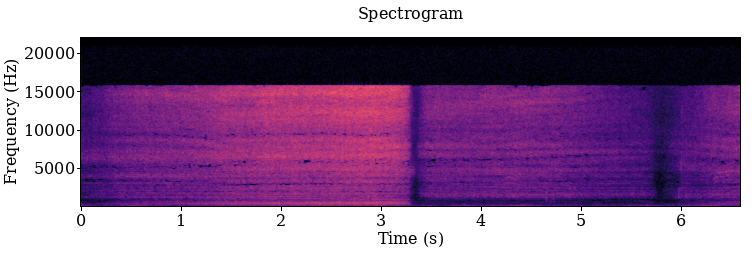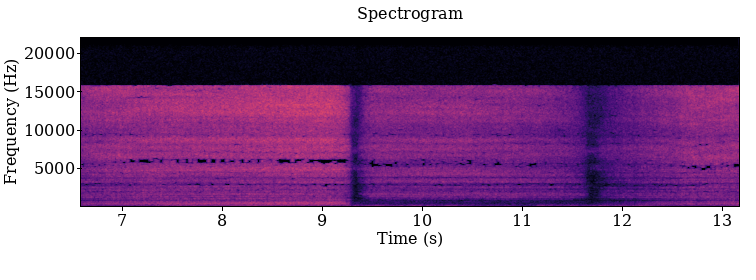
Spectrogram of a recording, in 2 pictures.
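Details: Spectacled cobra giving repeated forceful hisses during a near bite: each breathy rush lasts two to three seconds, then cuts off abruptly, with a faint low hum underneath.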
